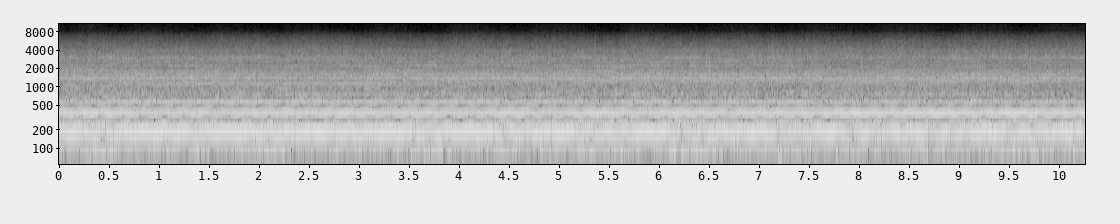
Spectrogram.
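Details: 1979 Evinrude 35hp outboard on the water after adjustments, with the air box left off. Steady, even drone at constant high revs, no misses, surging or knocks; running cleanly and healthy at speed.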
